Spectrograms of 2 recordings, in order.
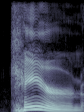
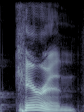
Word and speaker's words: Cairn: Cairn or Karen. The funny thing about this game is I think they pronounce it Karen.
